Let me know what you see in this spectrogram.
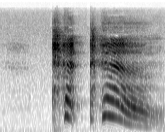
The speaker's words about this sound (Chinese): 小依依清了清嗓子，开始上课啦。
